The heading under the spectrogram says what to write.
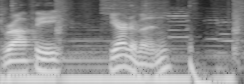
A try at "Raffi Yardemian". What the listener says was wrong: Raffi Yardemian, just a little bit more of a in the middle there.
